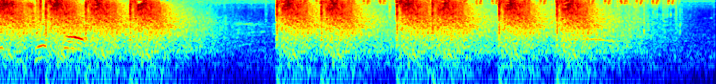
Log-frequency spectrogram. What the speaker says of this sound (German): Hey, da vorne ist ein Schuss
